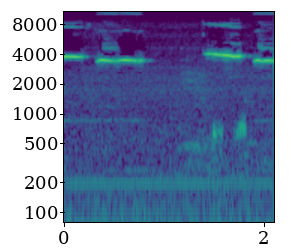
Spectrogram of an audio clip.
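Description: A Black-capped Chickadee's clear, pure whistled song: long sweet notes, the later one sliding slightly lower, often rendered 'hey sweetie', over a faint low hum.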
